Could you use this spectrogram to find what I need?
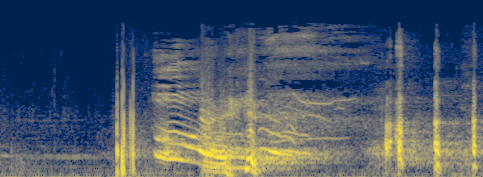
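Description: A young man groans loudly.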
